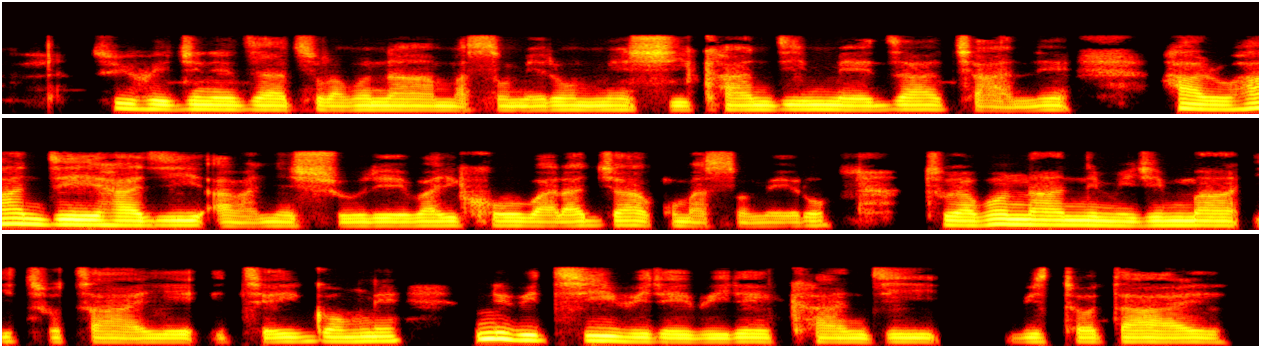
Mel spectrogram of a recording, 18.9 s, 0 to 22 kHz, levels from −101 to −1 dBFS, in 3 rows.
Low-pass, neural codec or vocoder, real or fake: 7.2 kHz; codec, 16 kHz in and 24 kHz out, 1 kbps, XY-Tokenizer; fake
